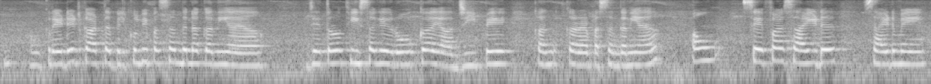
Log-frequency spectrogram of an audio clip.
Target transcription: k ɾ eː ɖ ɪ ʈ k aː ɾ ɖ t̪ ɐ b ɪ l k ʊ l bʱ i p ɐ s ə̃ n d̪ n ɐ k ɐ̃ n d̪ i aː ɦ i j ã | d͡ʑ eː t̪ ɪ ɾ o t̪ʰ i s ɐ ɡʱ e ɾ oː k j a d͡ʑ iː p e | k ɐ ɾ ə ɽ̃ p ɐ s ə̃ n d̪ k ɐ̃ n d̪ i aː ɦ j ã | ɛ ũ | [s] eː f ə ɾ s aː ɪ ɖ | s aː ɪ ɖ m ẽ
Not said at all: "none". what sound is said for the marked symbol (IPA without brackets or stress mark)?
s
